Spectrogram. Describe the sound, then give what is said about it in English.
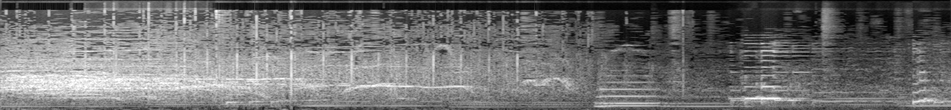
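Loud audience applause and cheering for a guitarist from Nashville as he is introduced, a dense wash of clapping with whoops that gradually fades, as sustained low organ-like tones and a few plucked notes play underneath. “And finally, also from Nashville on guitar, everybody give a big round of applause”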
